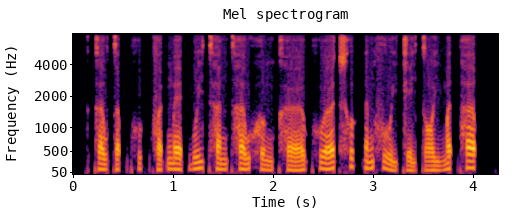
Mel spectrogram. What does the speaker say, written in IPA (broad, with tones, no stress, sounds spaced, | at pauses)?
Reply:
k ɐ˧ w t̪ ɐ˨˥ p̚ kʷʰ ɪ˧ k̚ f ɐ˨˥ k̚ m ɛː˨ k̚ uː˧ j t̪ʰ ɐ˨ n t̪ʰ ɐ˨˥ w h ʊ˨ ŋ kʰ œː˨˥ kʷʰ œː˨˥ t͡sʰ ʊ˧ k̚ ɐ˨˥ n f uː˨˩ j k e˨˩ j t̪ ɔː˨ j m ɐ˥ t̚ h ɐ˥ p̚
